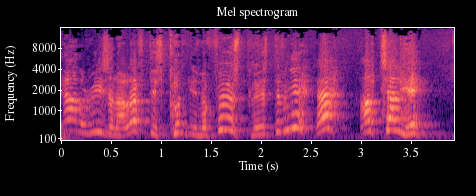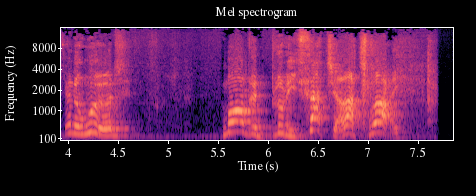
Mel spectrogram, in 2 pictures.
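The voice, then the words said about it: Put-on southwestern English accent. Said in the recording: “That's English. ... That was really good. ... that is like a more southwestern...”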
